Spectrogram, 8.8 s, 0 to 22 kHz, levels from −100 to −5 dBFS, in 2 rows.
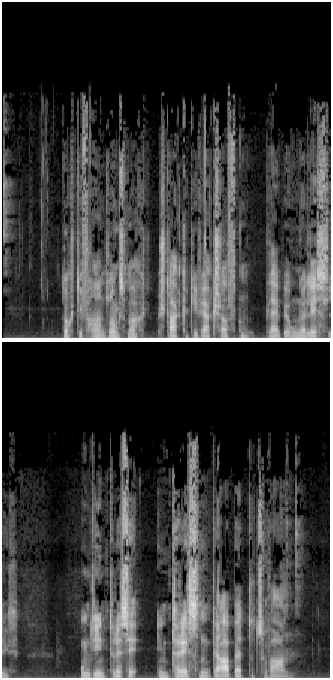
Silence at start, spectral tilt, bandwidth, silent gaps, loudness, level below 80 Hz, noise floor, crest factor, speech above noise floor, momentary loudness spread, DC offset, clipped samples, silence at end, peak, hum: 0.05 s; -1.5 dB/octave; 16.5 kHz; none; -22 LUFS; -58 dBFS; -62 dBFS; 24 dB; 37 dB; 18 LU; under 0.1%; under 0.1%; 0.4 s; -2 dBFS; none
